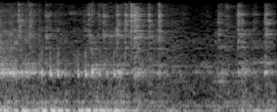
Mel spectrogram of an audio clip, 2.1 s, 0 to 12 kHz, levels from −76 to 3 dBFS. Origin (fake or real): real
